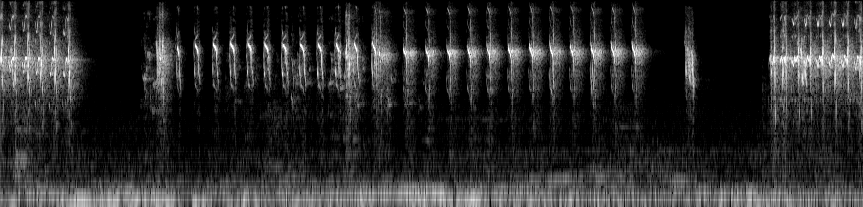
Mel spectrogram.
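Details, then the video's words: Velvet-fronted nuthatch, male and female, lure call for attracting wild birds: bursts of sharp, very high chit notes in fast regular runs of a dozen or more, with short pauses between series. "suara pikat burung rambatan jantan dan betina ampuh pikat burung liar"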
